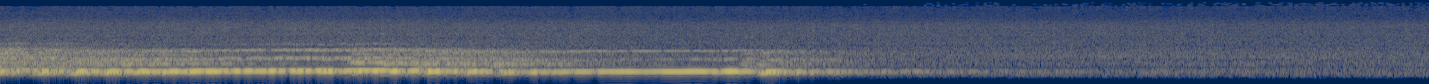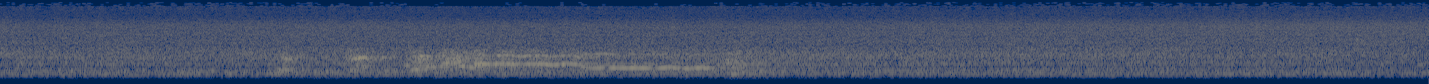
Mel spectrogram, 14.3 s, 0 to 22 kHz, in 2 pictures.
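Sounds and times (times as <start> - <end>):
several coyotes howling together: 0.0 - 4.7, 8.9 - 11.1.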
